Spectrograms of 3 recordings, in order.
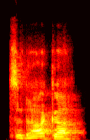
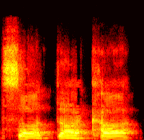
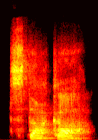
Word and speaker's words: tzedakah: But if we were to technically pronounce this in the correct way, because there is a shva beneath the tzade, a shva is not a full vowel. So it's not tzadaka, it's tzdaka.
